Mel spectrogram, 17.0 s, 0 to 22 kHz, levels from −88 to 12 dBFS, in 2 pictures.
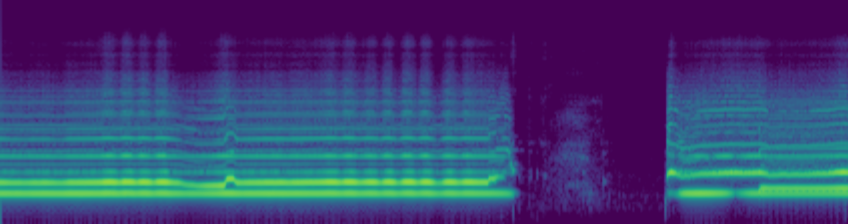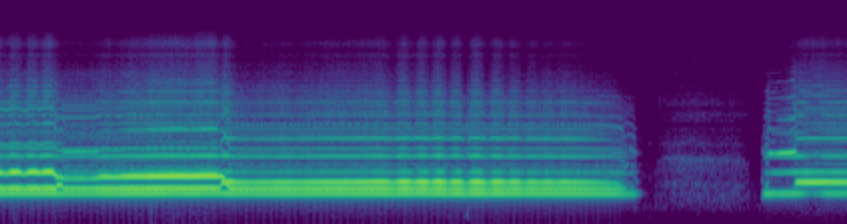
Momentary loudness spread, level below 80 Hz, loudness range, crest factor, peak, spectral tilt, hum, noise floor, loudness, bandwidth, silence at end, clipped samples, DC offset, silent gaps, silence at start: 8 LU; under -90 dBFS; 7 LU; 12 dB; 0 dBFS; -1 dB/octave; none; -78 dBFS; -12 LUFS; 6.2 kHz; 0 s; under 0.1%; under 0.1%; none; 0 s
